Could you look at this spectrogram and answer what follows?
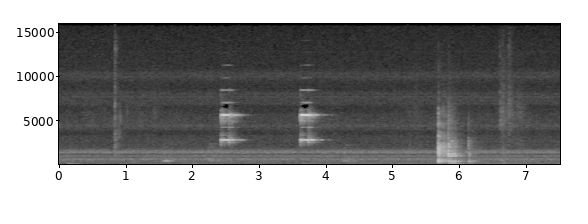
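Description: Two short, high electronic beeps about a second apart, then a kitchen knife set down with a clatter on a wooden cutting board.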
